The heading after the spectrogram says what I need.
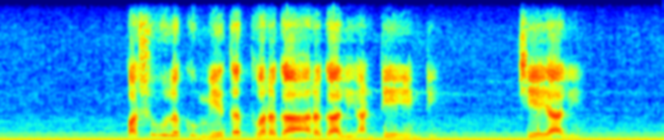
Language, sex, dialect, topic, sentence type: Telugu, male, Utterandhra, agriculture, question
